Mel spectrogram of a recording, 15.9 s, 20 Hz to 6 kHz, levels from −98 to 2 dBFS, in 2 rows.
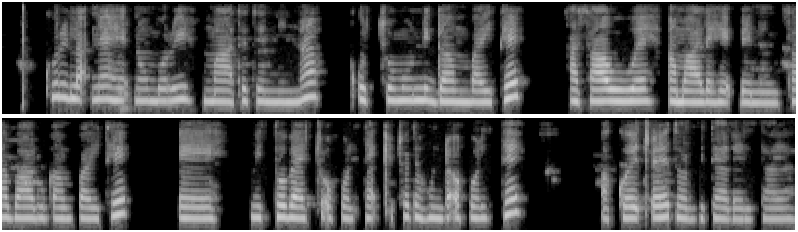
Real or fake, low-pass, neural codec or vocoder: real; 5.4 kHz; none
